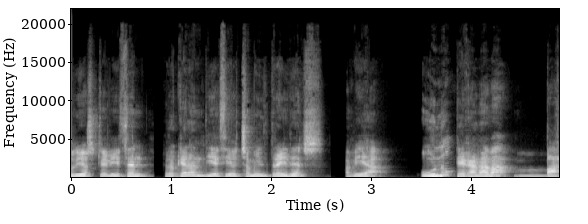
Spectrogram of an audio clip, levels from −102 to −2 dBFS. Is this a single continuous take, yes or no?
no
